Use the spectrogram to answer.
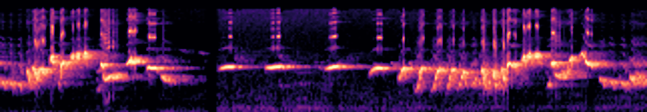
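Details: White-rumped shama singing: rich warbled phrases, a pause, then a series of short even whistled notes at a steady pitch, followed by fast rolling, slurred whistles and chatter.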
